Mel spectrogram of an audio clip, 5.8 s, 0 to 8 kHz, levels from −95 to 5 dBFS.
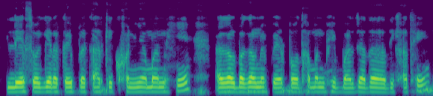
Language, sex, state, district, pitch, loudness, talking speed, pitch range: Chhattisgarhi, male, Chhattisgarh, Sarguja, 140 Hz, -17 LUFS, 195 wpm, 140-145 Hz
